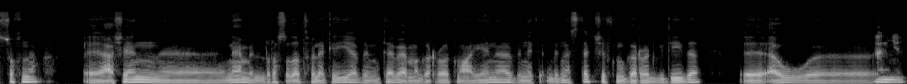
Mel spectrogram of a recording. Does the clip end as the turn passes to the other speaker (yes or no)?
yes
